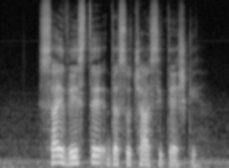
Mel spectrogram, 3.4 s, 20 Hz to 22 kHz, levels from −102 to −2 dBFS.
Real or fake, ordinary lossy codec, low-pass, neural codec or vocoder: real; none; none; none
